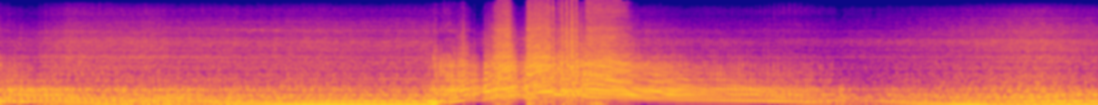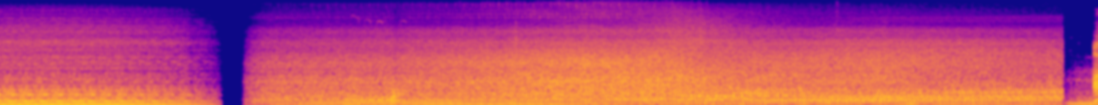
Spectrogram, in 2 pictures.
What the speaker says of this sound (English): So let's go ahead, grab a quick exhaust clip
